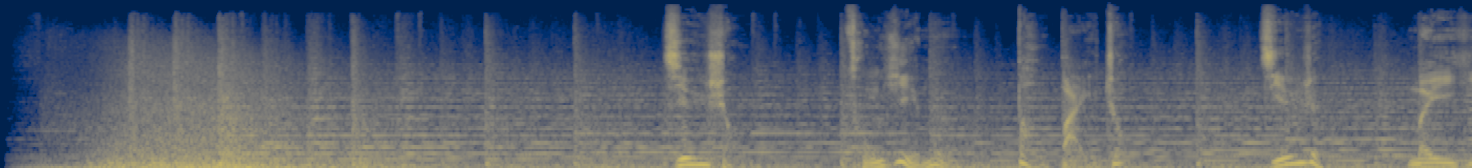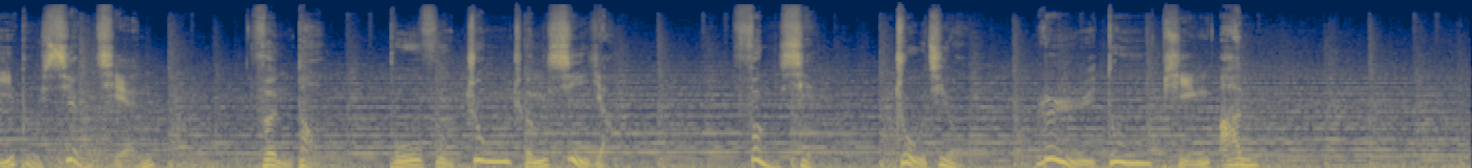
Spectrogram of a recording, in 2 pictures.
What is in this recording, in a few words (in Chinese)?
男 专题 警察形象片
